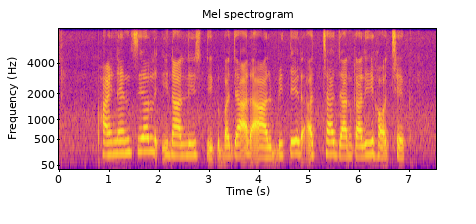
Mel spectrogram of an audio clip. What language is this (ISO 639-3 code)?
mag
